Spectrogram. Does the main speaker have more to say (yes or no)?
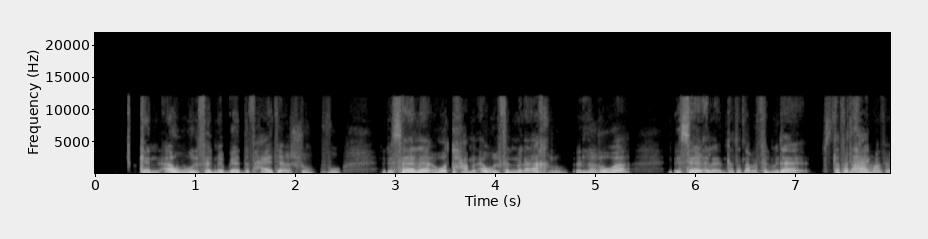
no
